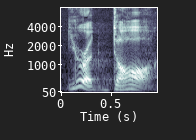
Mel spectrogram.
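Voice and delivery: low, soft and weighty; quiet, grave retelling of a hard word; grave hushed restatement. Retold or imitated. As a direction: let it land quietly, low in the voice. Restating a harsh saying softly for weight.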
